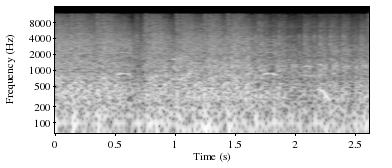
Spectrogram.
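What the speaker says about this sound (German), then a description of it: "Da wird auch geschossen." Dense, rapid gunfire crackles continuously in the video game Brick Force, sounding like automatic weapons, loud and noisy throughout.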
